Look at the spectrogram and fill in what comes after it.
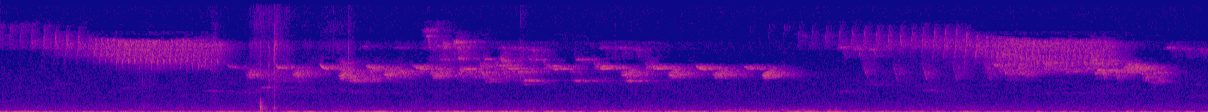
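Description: Songbirds singing faintly: a high rapid trill about a second in, then a run of short chirping notes, and another long trill near the end, over a low steady rumble.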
